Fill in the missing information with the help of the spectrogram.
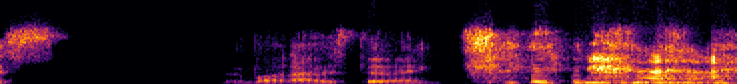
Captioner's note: laughs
